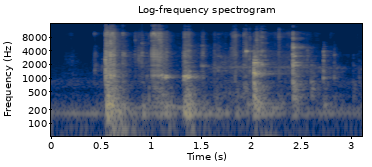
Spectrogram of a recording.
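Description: Metal clicks and scrapes as a screwdriver shoves the brake pad springs back into place on a MK4 Golf front brake, a series of about six sharp close knocks over a quiet background.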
